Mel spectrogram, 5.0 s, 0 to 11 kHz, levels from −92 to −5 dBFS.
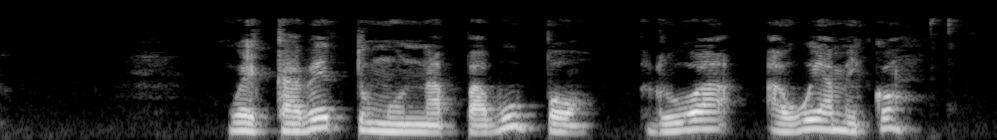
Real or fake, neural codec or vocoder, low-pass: real; none; 7.2 kHz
